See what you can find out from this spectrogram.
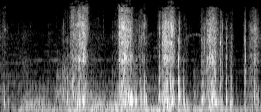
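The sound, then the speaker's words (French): A pepper mill grinds peppercorns in about five quick, gritty crunching bursts, each a short, crackly scrape, repeated in a rough rhythm with no talking. “Et moi, j'espère que c'est à mon moulin à poivre que vous allez penser. Regardez, du poivre en grain, un petit tour et hop, l'arôme du poivre fraîchement moulu.”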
